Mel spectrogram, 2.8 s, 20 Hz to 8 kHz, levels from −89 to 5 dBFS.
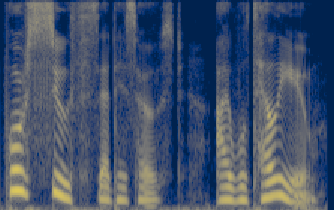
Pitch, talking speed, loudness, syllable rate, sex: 195 Hz, 170 wpm, -19 LUFS, 3.7 syllables/s, female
